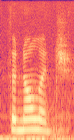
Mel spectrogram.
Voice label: "The Knowledge", English; Dacco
